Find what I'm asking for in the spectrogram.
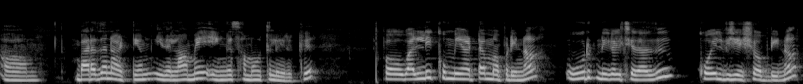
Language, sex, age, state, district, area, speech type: Tamil, female, 18-30, Tamil Nadu, Tiruppur, rural, spontaneous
